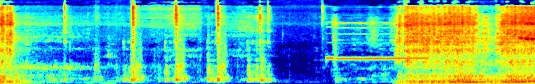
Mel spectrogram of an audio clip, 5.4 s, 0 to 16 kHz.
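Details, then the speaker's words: 1985 Chevrolet Suburban, cold start in snow after a month sitting, year-old fuel: cranking bursts then a loud, ragged open-pipe idle missing on cylinders, no exhaust system fitted, smoking a lot. "there we go she's loud ain't no exhaust on her other than just put a toaw r underneath the vehicle man you got smoked a lot"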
